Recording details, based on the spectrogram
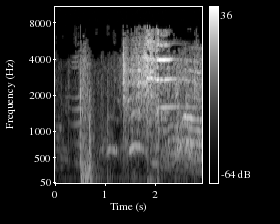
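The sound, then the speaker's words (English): A man swings a heavy hammer onto a carnival strength tester with a loud thud, and moments later a bright bell rings out and lingers, with faint crowd murmur around it. “Test your strength and ring the bell.”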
